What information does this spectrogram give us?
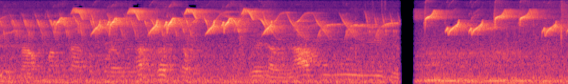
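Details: Cinereous tit singing in full, lively voice, described as sounding like it does in the wild: rapid high whistled notes sweeping up and down, packed densely, with a brief gap near the end, low background hum.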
